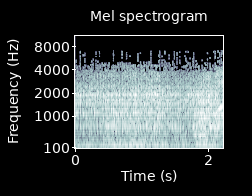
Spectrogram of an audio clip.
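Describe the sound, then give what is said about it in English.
An old jalopy car engine runs steadily with a rough, rattling drone, holding at an even loudness throughout while voices talk over it, as the car is driven in pursuit of an ambulance. “If this jalopy holds together, you mean? Who would draw a coffee grinder like this in a pinch”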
